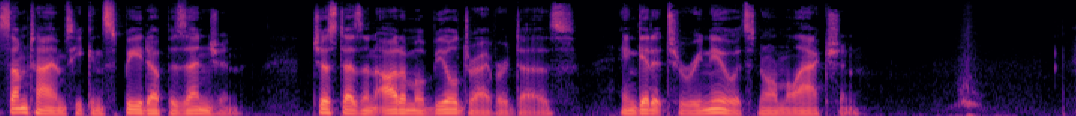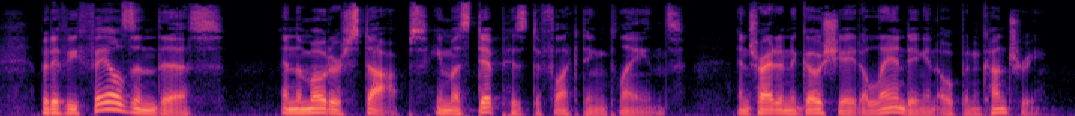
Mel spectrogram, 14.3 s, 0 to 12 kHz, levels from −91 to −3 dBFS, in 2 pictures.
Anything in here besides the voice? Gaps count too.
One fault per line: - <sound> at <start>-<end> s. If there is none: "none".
- whoosh at 6.2-6.8 s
